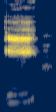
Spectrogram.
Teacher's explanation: we have a fairly flat line in the lips, so these are not rounded. And then we have oo, which is a rounded vowel.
